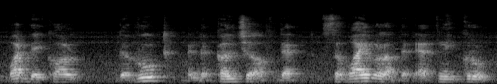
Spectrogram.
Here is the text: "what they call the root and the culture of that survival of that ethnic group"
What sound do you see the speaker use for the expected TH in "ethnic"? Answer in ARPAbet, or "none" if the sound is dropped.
T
